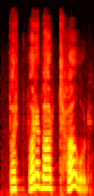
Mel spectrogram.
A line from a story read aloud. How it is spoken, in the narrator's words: asked the mole anxiously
